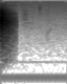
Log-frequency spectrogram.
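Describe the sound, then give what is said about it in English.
A single sharp Indiana Jones-style whip-crack sound effect, played for a radio show's zip whip call-in line, a bright hissy snap that fades within a quarter second, leaving only a faint low hum with no voices. “Always enjoy hearing our Indiana Jones sound effect here in the morning.”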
